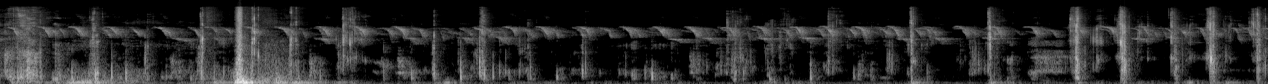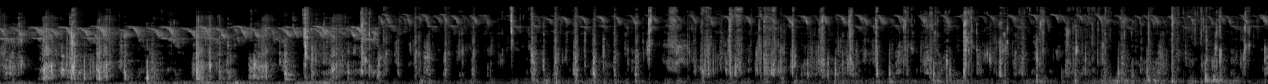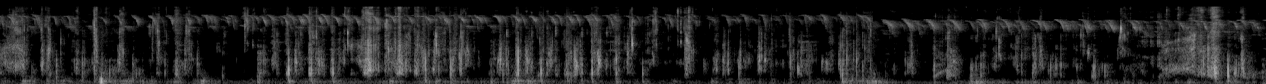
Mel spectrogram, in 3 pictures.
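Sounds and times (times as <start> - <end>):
man chewing food: 0.0 - 38.0.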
